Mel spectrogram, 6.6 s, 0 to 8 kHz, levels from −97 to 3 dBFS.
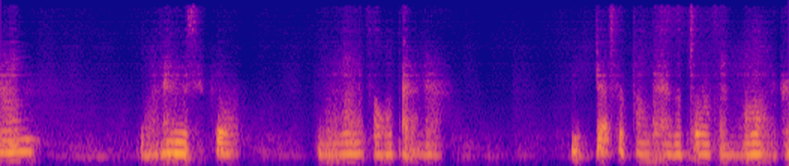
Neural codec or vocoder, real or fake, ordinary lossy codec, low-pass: codec, 44.1 kHz, 0.9 kbps, DAC; fake; none; 7.2 kHz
